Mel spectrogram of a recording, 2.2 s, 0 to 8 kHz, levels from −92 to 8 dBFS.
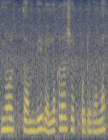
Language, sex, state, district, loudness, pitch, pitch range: Tamil, female, Tamil Nadu, Namakkal, -13 LUFS, 225 Hz, 210-235 Hz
